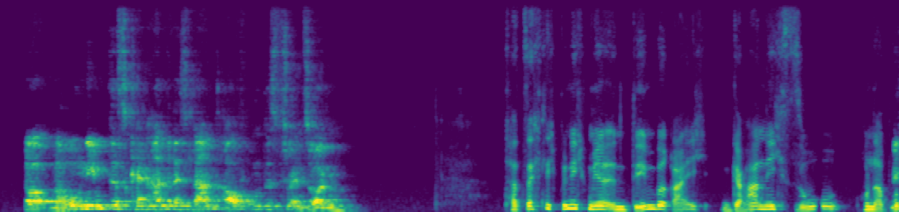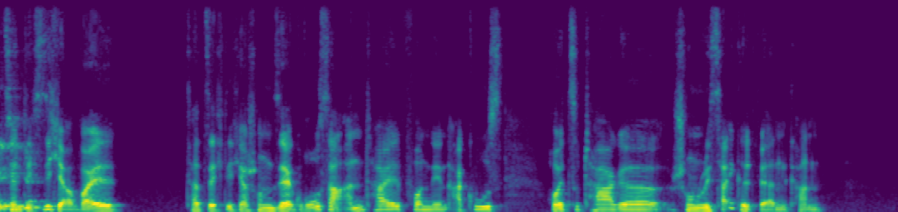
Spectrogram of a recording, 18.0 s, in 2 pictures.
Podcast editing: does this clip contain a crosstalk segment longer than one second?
No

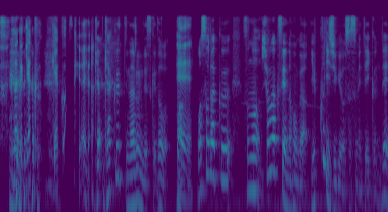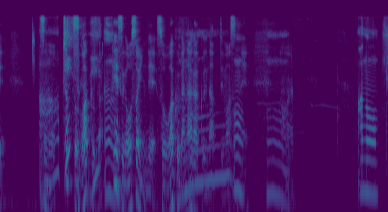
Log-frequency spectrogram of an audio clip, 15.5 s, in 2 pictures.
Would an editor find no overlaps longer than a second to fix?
No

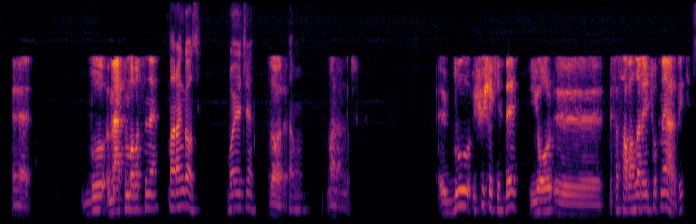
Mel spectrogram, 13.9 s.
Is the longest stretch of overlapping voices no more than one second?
Yes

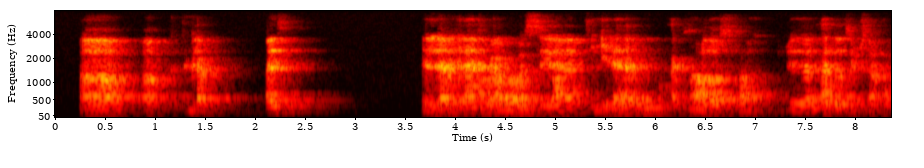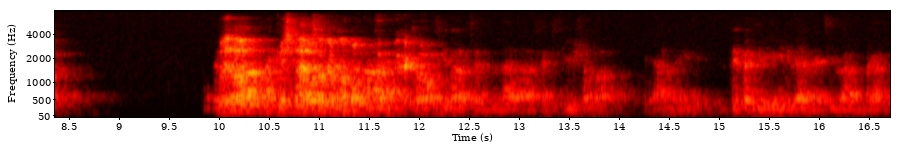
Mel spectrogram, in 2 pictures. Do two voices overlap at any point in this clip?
Yes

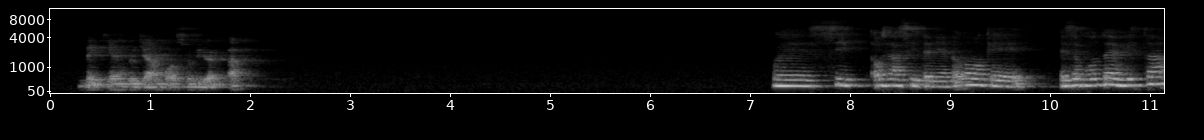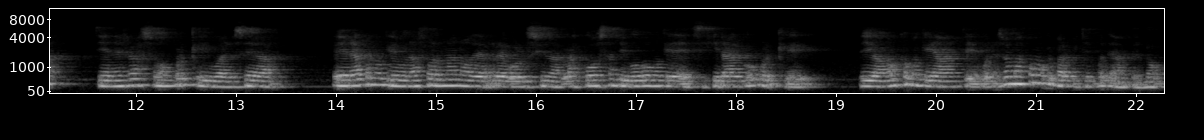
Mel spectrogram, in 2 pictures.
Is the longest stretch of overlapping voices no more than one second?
Yes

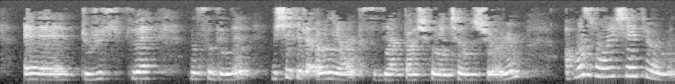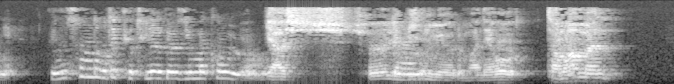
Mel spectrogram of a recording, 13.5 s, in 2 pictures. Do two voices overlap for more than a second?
No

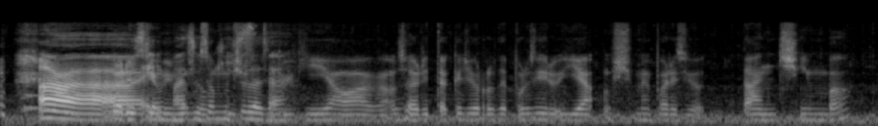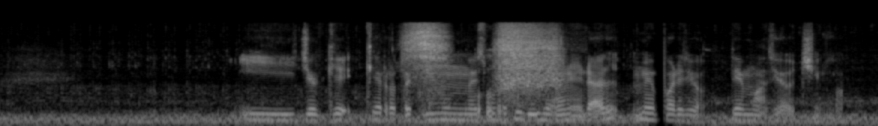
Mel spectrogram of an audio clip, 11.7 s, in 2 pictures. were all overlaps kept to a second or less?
No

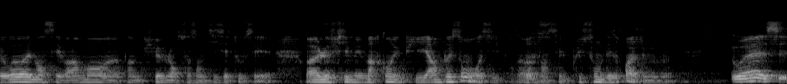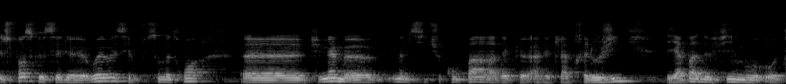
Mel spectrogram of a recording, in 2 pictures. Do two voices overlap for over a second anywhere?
No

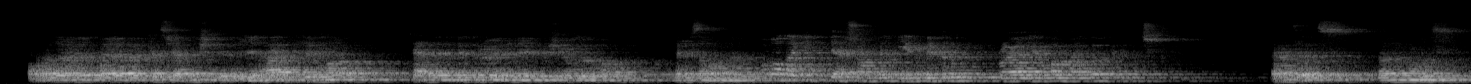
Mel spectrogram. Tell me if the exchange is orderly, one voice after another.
Yes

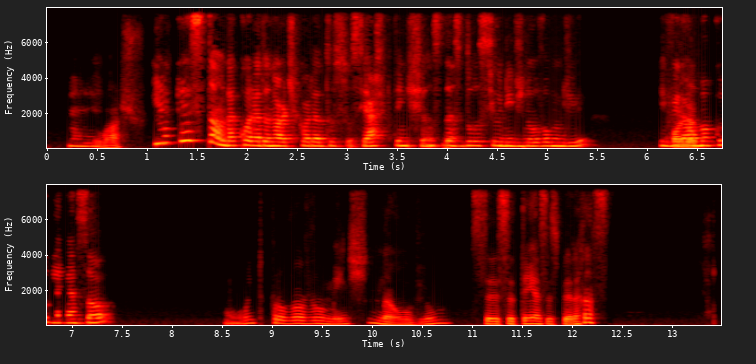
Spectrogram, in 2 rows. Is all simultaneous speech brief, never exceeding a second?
Yes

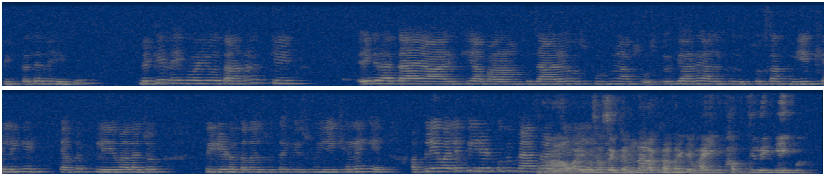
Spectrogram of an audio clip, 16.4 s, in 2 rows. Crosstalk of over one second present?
Yes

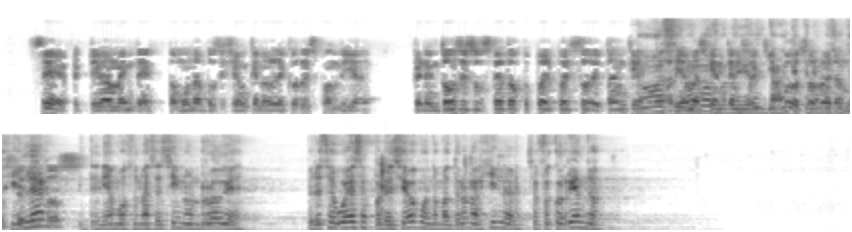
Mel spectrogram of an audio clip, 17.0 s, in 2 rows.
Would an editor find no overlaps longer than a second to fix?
No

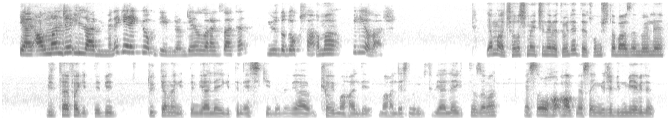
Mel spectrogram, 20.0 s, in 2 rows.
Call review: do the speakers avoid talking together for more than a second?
Yes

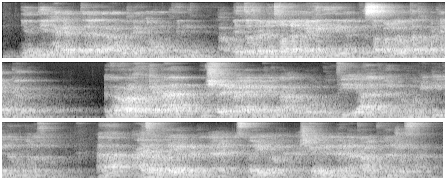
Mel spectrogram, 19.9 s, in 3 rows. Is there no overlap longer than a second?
Yes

